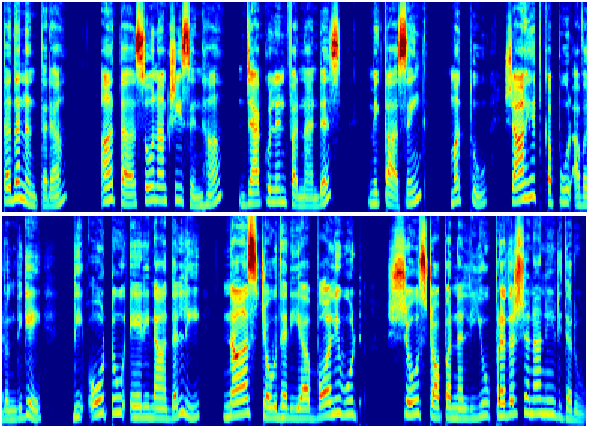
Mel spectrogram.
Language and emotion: Kannada, neutral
